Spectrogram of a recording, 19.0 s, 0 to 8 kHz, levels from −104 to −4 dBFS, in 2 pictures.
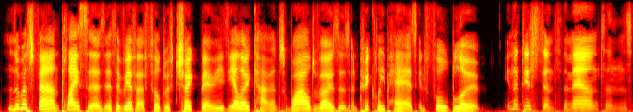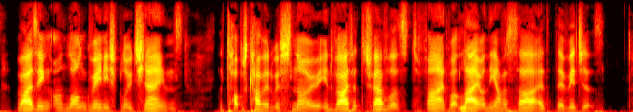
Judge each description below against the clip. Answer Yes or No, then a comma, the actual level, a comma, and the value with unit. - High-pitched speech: Yes, high, 205 Hz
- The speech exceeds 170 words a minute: No, average, 160 wpm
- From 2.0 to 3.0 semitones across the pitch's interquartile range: Yes, average, 2.7 semitones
